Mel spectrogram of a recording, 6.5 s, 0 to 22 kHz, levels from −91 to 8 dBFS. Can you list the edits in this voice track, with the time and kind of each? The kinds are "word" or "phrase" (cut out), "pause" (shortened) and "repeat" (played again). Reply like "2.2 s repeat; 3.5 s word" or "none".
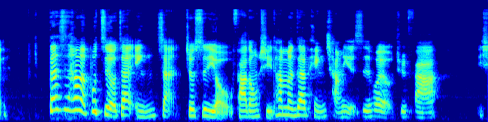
2.4 s pause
